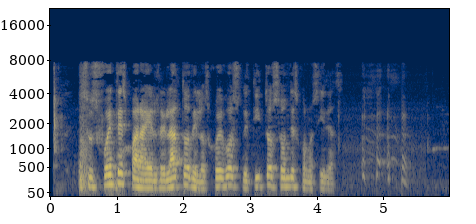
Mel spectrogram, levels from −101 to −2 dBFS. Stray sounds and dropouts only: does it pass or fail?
fail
